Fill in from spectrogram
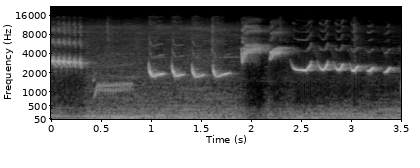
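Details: Javan pied starling singing loudly with varied fill-in material, searching for a rival: a flat whistle, four rising-then-falling whistled notes, a bright high squeal, then a rapid warbling trill of repeated wavering notes.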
